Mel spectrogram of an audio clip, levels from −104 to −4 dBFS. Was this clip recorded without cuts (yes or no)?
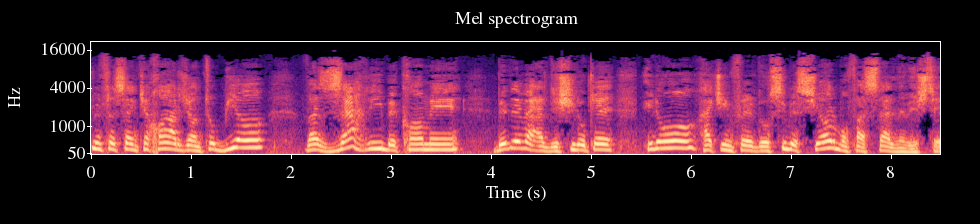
no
